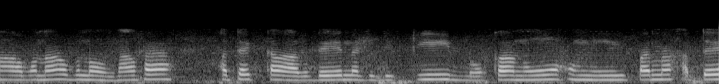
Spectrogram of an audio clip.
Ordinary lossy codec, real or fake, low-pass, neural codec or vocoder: none; fake; 5.4 kHz; codec, 24 kHz, 0.9 kbps, WavTokenizer, medium speech release version 2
